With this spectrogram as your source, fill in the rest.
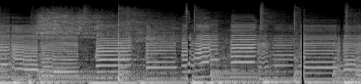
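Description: The audio jumps forward twice, at 1.86 to 1.91 s and at 3.01 to 3.05 s. Each jump leaves a brief chirp, a burst of noise or a short hole lasting about two frames. The likely cause is a broken MP3 bit reservoir. Frames were lost, and the frames after each cut reached back for borrowed data that was no longer there. The lengths of the damage fit 24 ms frames.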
